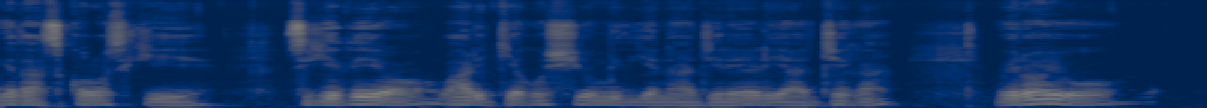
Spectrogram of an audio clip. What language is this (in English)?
Kikuyu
